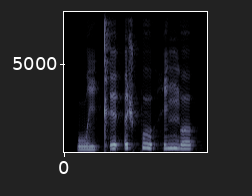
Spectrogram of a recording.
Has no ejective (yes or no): no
